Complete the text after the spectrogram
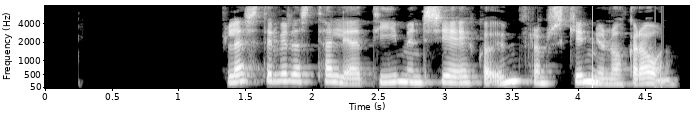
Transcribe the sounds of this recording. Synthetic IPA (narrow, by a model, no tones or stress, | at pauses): flɛst̪ɛɾvɪɾðast̪ʰɛljaːðt̪ʰiːmɪnsjɛːejhkva̰ʔʏmfɾamscɪnjʏnɔhkɾaːwanʏm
